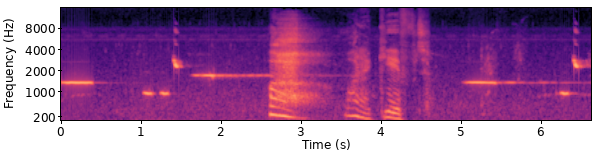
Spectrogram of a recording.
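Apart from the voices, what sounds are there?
bird singing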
